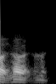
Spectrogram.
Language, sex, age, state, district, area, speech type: Assamese, male, 45-60, Assam, Kamrup Metropolitan, urban, conversation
